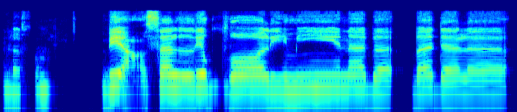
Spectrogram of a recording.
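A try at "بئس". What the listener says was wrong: Bisa, hamzah, jangan biasa. Bisa.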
